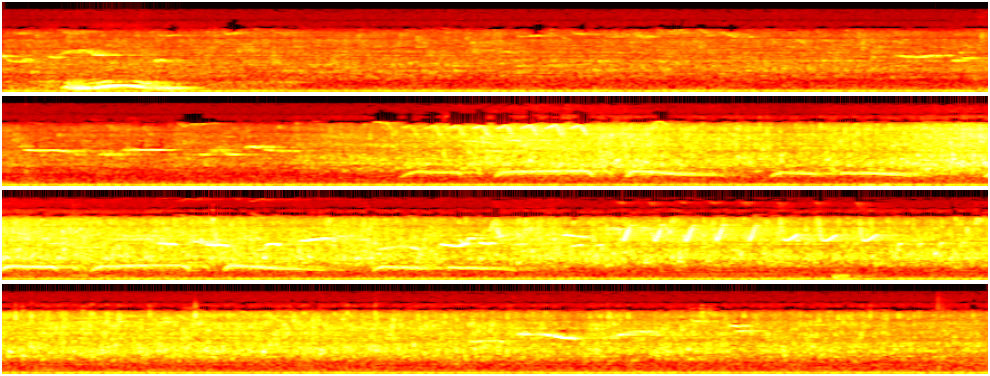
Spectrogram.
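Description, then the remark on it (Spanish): A babbling stream of crystal-clear water runs steadily throughout, its broad watery rush swelling louder midway, while birds call and chirp intermittently over it and a low hooting sounds near the start. “Seguimos paseando junto a un arroyo de agua cristalina. Escuchamos el sonido del agua.”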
